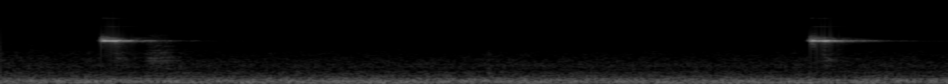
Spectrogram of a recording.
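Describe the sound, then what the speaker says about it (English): An alarm in a home chirps twice, each a short shrill beep spaced about three and a half seconds apart, over a quiet room hum. "I'm going to go silence that alarm that just went off."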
